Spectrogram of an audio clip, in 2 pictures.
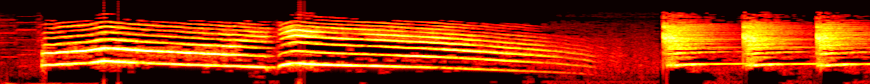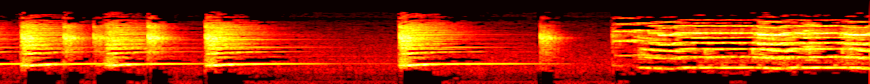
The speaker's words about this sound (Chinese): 现在我们听到的是京剧表演艺术大师梅兰芳的《贵妃醉酒》选段，耳畔这优美动听的梅腔，世称梅派，在京剧界影响很大。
